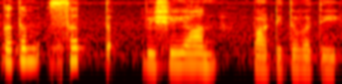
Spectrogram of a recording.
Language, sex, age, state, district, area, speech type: Sanskrit, female, 30-45, Tamil Nadu, Chennai, urban, spontaneous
